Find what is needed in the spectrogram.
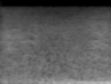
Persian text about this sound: های پسر، موج داره شدید میشه. دیگه بهت هشدار نمیدم.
